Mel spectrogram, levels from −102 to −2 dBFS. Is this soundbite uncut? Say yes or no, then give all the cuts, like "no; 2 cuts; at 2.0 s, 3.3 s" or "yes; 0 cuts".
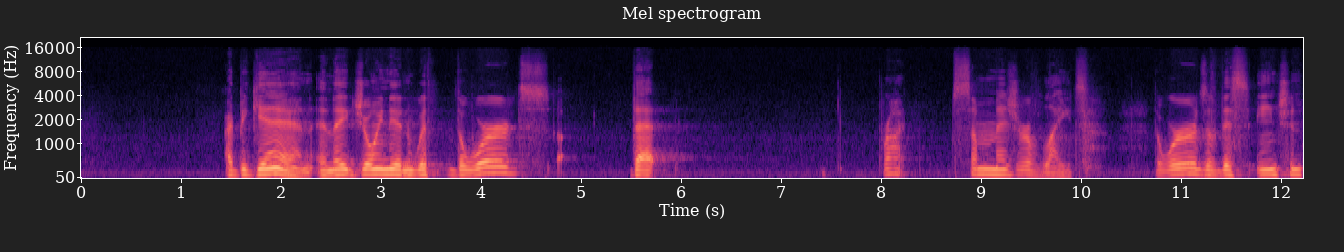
yes; 0 cuts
